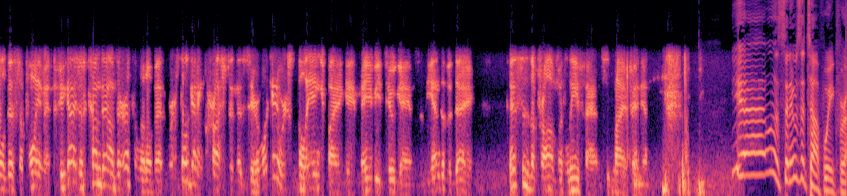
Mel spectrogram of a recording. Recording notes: Later on, we open up the phonelines to gauge the pulse of Leafs Nation.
